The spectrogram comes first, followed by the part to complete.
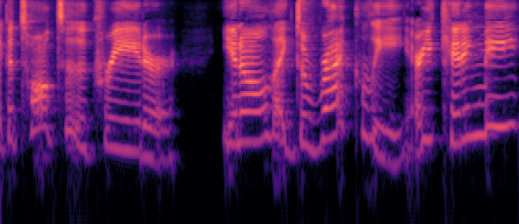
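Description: A woman's raised, projected voice comes across animated, with a bright, sharp tone and a fairly slow pace, on a very clean recording with a silent background. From Jamaica. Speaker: spiritual coach podcast host. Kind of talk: podcast monologue.

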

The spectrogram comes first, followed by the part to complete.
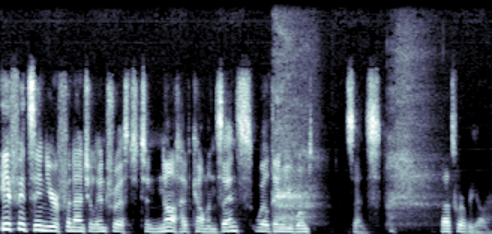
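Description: A man with an Irish accent speaks at a moderate pace in a fairly high pitch, his dark, mellow tone moving through very wide pitch swings. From Ireland. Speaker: civil liberties litigator. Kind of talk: interview.

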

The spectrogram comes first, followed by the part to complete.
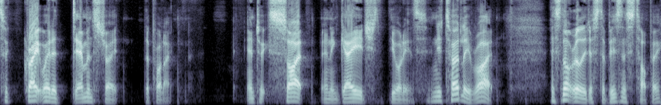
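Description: A man's medium-pitched voice with an Australian accent, lively intonation and long, frequent pauses at a moderate pace, dry and close with no echo on a very clean recording with a silent background. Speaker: podcast co-host, online business coach. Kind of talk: casual chat.

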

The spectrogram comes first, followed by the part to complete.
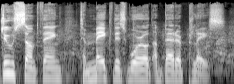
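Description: An enthusiastic, warm tone comes from a man speaking over noticeable background noise. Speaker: open mic podcast host. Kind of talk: podcast hosting, commentary.

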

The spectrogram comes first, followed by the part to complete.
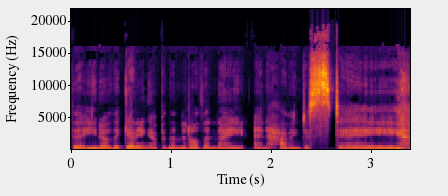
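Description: A soft-spoken woman with a very deep, low pitch. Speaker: author. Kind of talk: interview.

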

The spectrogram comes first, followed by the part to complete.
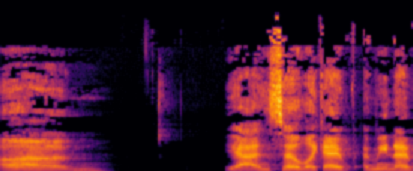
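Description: This woman has an ordinary speaking voice with a medium pitch and a moderate pace. The recording is very clean, with a silent background. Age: 20s. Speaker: digital marketer and social media influencer. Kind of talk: casual chat.

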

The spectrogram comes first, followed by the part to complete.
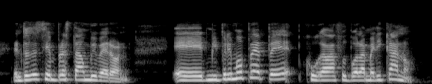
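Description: Here a woman uses a normal speaking voice at a medium pitch with ordinary pitch variation. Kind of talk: casual explanation.

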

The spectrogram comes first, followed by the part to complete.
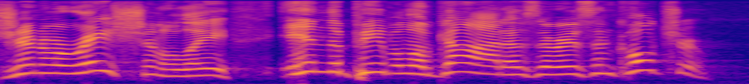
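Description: Bright and sharp in tone, a man with an American accent speaks at an extremely high pitch with lively intonation. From Virginia, US. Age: 50s. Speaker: traveling preacher. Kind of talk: sermon. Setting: church.

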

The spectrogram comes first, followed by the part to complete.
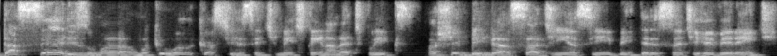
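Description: A man's fairly high, somewhat breathy voice moves at a moderate pace with fairly even intonation. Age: 40s. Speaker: rock guitarist and songwriter. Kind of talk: casual chat.

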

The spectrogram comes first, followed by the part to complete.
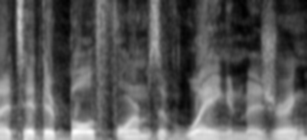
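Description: A man speaks at a moderate pace in a plain, everyday voice. His pitch sits in the medium range and varies in an ordinary way. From New York. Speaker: fitness coach. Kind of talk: casual chat.

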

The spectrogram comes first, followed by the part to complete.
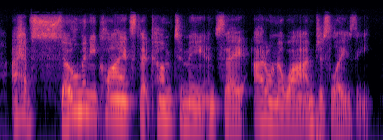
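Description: A woman speaks with a Southern US accent. Her pace is moderate. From Alabama, US South. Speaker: counselor and former attorney. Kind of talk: casual interview.

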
